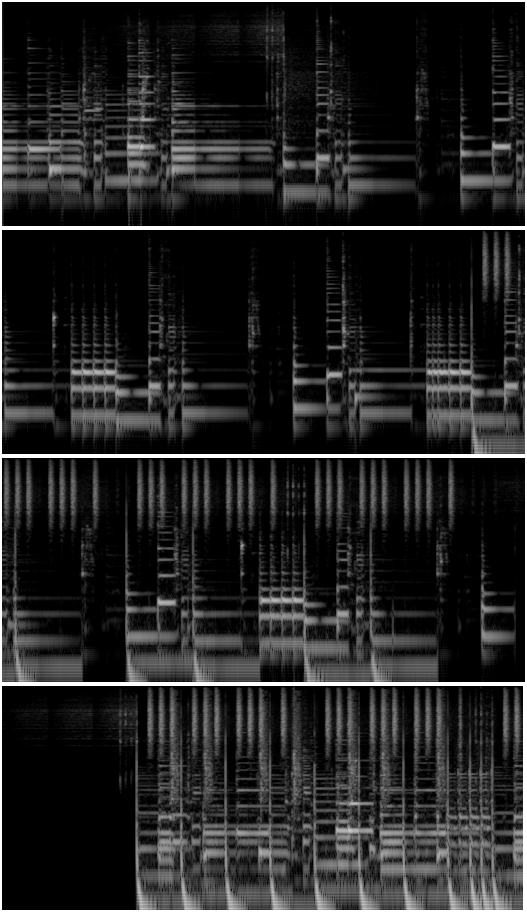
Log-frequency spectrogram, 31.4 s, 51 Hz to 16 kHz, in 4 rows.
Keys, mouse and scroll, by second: 1.1 ctrl+click, 1.8 ctrl+click, 5.5 double click, 8.6 right click, 11.9 right click, 12.2 alt+middle click, 13.3 scroll up 2, 19.9 double click, 22.3 double click.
